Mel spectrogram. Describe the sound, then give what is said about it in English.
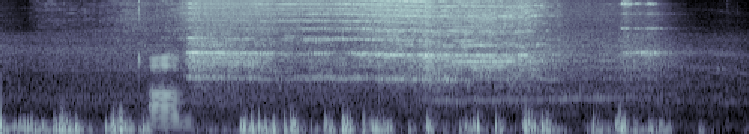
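A power saw whines loudly through a cut for about three seconds, a harsh sustained buzz that rises in and tapers off, with muffled voices running underneath. “That saw break was brought to you by Autobahn.”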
